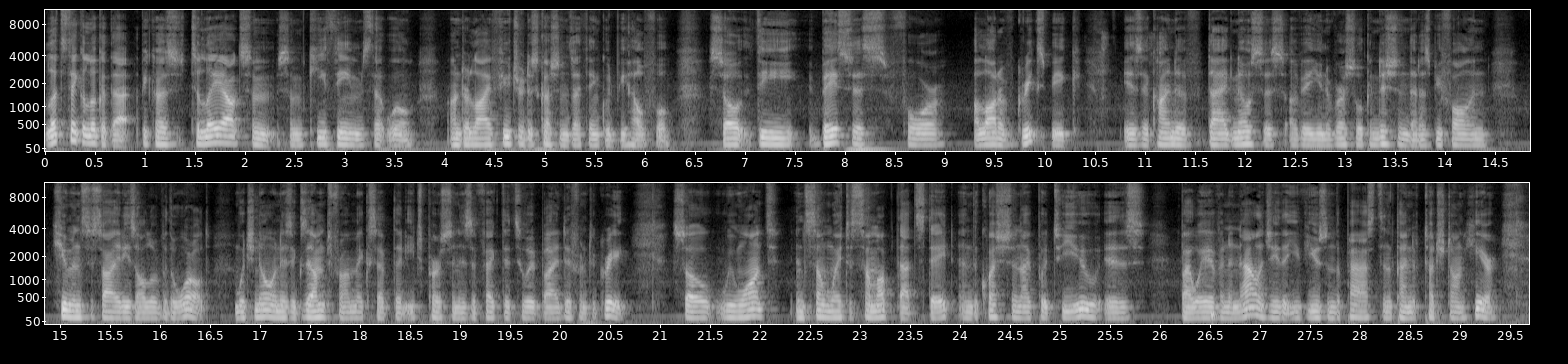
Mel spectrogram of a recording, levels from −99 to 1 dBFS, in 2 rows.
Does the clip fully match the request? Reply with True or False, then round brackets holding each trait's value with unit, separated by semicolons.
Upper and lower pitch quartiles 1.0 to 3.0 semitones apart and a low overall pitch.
True (2.5 semitones; 105 Hz)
